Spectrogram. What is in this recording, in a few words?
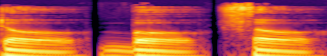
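"tobotho", concatenated syllables; Affixing experiment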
